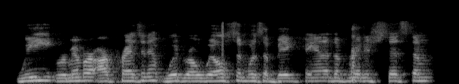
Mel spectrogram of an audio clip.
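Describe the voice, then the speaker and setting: A man speaks with a Southern US accent at a moderate pace. His pitch is fairly high. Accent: US South. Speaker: high school history teacher. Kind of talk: lecture.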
